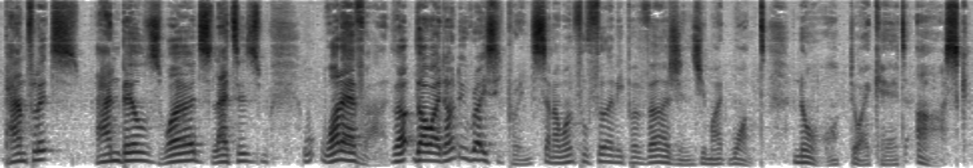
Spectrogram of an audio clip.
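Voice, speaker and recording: An actor playing an irritable, curt and condescending stooped printer in a fantasy audio drama. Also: male voice, mid-range voice, animated, unhurried, a little hiss or hum, natural voice. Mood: irritated. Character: irritable tight-lipped stooped printer of uncertain age.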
